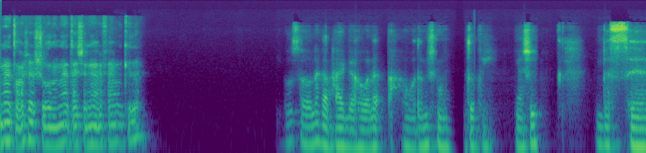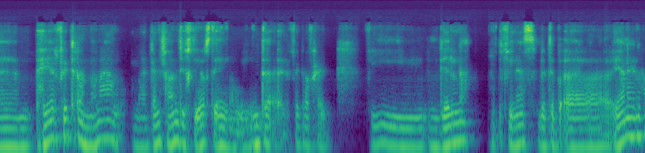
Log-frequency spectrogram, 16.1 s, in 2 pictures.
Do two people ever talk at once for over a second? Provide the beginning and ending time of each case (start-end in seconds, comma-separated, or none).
none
